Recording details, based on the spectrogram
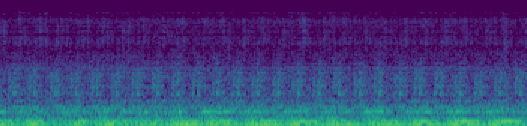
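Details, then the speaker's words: Warm petrol engine idling, a quick regular light clacking over the steady hum; owner suspects hydraulic lifter (tappet) noise, normally slightly present on this engine but now much louder; before adding a chemical treatment. "je sais pas si vous entendez ce claquement là vous entendez c'est ça le bruit de poussoir comme je vous dis sur ce moteur il estz présent d'origine mais là est beaucoup plus présent"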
